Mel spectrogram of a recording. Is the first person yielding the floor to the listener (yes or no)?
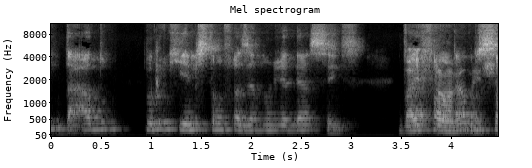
no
